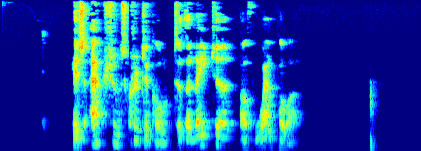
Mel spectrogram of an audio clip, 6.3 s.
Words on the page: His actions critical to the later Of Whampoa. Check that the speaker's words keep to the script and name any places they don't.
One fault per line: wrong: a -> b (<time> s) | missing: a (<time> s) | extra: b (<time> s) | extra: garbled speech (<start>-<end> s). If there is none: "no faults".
no faults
